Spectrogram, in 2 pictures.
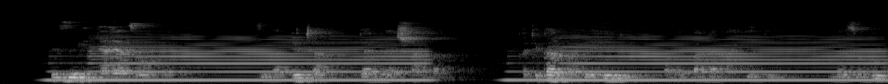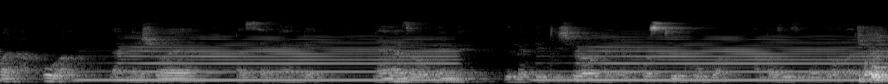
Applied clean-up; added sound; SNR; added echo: none; Wind instrument, woodwind instrument; 1 dB; reverberation time 0.9 s.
